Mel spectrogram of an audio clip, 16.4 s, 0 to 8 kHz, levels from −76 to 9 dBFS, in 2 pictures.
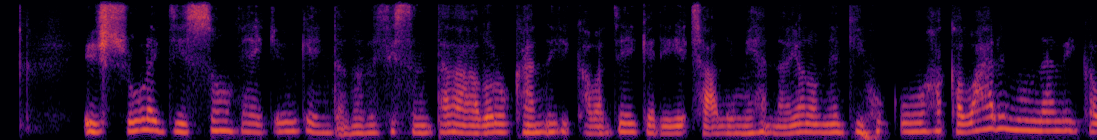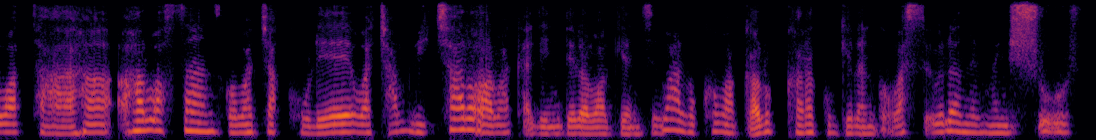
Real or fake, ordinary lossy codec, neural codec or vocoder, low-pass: fake; Opus, 32 kbps; codec, 16 kHz in and 24 kHz out, 0.4 kbps, LongCat-Audio-Codec, fine tuned four codebook decoder; 7.2 kHz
